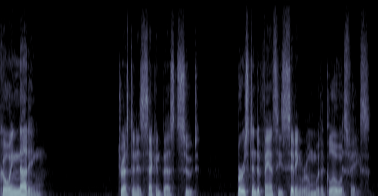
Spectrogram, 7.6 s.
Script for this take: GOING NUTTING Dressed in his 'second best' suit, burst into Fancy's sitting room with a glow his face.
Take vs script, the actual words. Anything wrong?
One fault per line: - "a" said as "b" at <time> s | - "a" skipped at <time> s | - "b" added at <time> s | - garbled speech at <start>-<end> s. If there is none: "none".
none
